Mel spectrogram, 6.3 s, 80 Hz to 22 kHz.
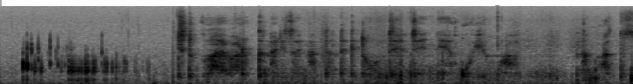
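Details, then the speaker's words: Woman during a 7-day fast: irregular bubbling gurgles and soft squelching rumbles over a steady low hum, active bowel sounds of gas and fluid moving through the gut. ""วันนี้จะมีเสียงPop-chapo""ในท้องของฉันเขย่า♪เขย่า♪""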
